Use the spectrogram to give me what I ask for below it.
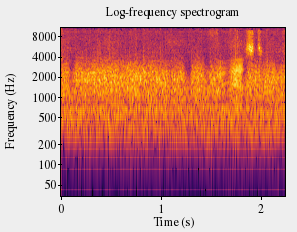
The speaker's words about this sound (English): With all four rockets firing, Jaeger climbs to 56,000 feet in less than 2 minutes.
